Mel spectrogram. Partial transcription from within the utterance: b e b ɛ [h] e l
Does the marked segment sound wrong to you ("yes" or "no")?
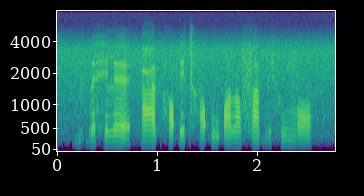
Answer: no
